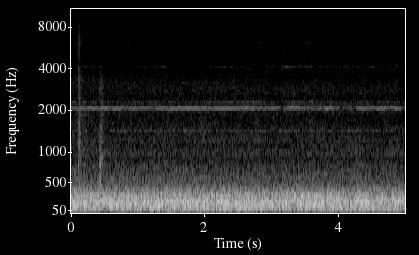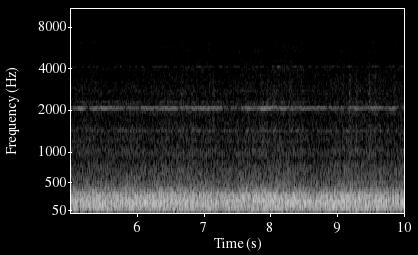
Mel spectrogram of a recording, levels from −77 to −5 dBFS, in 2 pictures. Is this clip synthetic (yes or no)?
yes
